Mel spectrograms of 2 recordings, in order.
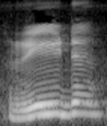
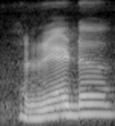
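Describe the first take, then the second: First: The word has a long 'ee' vowel. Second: The word has a short 'e' vowel. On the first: It is the present form of the verb. "तो ये आपका first form हो गया" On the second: It is the past form of the verb. "ये दोनों past के हैं"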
